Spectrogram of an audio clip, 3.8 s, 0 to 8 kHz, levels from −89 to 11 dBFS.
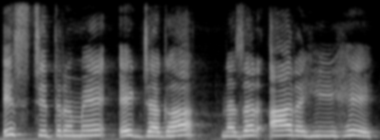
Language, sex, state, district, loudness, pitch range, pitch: Hindi, female, Madhya Pradesh, Bhopal, -13 LUFS, 255-285 Hz, 275 Hz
